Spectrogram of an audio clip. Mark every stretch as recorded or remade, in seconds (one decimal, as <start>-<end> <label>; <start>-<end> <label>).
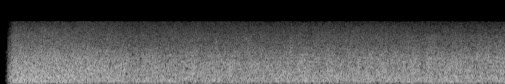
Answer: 0.0-1.4 recorded; 1.4-4.5 remade; 4.5-5.1 recorded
